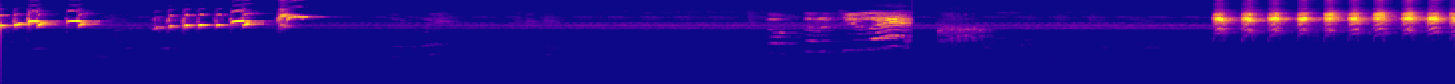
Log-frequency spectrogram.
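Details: Greater green leafbird song: varied whistled and chattering phrases, a rising sweeping flourish, then a long rapid series of harsh repeated notes, heard over a constant thin high-pitched hum.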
